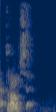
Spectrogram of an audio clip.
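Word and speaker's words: Tromsø: Ударение все таки да, на первый слог. То есть, как бы, да, Тромся.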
